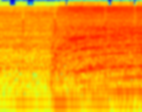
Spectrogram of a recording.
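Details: Vacuum cleaner with intermittent no-power: the motor hum suddenly surges and climbs in pitch as power comes back while the wand is pushed forward. Intermittent cut-out from a loose wand connection.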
